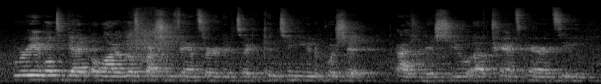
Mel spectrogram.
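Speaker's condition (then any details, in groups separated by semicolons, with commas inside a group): No condition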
